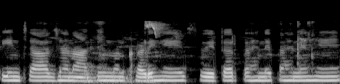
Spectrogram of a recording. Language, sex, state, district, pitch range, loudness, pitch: Chhattisgarhi, female, Chhattisgarh, Korba, 180-185 Hz, -15 LUFS, 180 Hz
